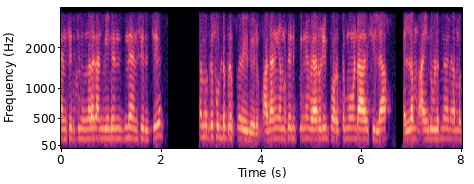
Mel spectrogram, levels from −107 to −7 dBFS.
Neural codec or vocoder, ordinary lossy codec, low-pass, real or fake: none; none; 3.6 kHz; real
